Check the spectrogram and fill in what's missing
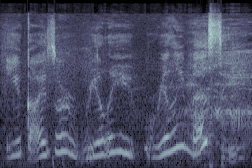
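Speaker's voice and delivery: put-on teeny, tiny high voice, very soft and quiet. Recalling how they started performing after a few drinks, in a tiny voice. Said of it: "and like a tiny voice".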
